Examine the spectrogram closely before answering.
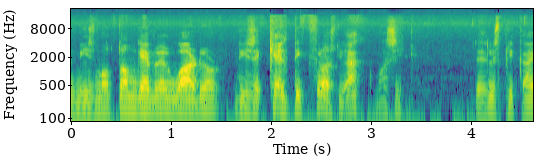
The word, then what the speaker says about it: Celtic Frost: Blade, la primera edición se pronuncia Celtic Frost, no Celtic Frost, que fue un error que tuvimos durante décadas.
